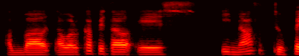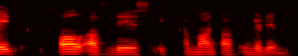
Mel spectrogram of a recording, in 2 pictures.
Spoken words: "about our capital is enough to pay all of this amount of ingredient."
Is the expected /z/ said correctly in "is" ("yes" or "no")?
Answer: no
